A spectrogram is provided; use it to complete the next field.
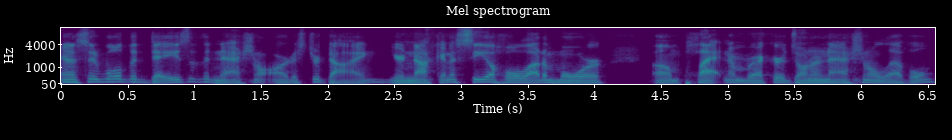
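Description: With a slight Southern US accent, the voice has a bright, sharp tone in a dry, close sound with no echo against a quiet background. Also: man. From Mississippi, US South. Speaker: podcast host. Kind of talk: casual chat.

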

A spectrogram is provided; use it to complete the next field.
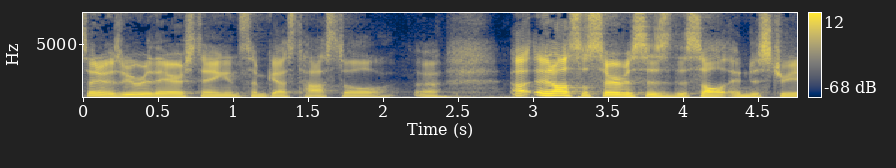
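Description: A man talks in an ordinary speaking voice at a fairly quick pace with ordinary pitch variation, on a very clean recording with a silent background. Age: 30s. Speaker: tiny house builder and traveler. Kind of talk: casual interview.

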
